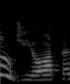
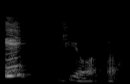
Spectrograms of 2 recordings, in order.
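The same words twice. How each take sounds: First: IDIOTA with a nasal first vowel, "indiota"; mistaken nasal pronunciation. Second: IDIOTA slowly with a pure I, "i-di-O-ta"; correct oral vowel. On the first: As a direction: say IDIOTA as if it began with IN. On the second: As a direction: separate a clean, non-nasal I at the start of IDIOTA. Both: Shown as a demonstration. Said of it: "Idiota não".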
